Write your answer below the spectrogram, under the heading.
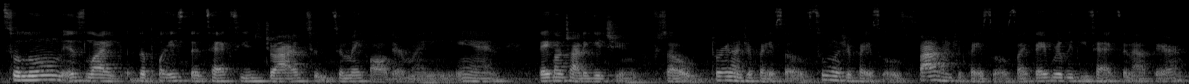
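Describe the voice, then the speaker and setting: A woman with a very deep, low pitch and lively intonation talks amid audible room echo and noticeable background noise. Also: moderate pace. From Trinidad. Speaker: travel vlogger. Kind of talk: casual vlog monologue. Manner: casual, conversational with many fillers.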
